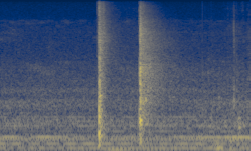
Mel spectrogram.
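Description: A bowstring snaps sharply as an arrow is shot.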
